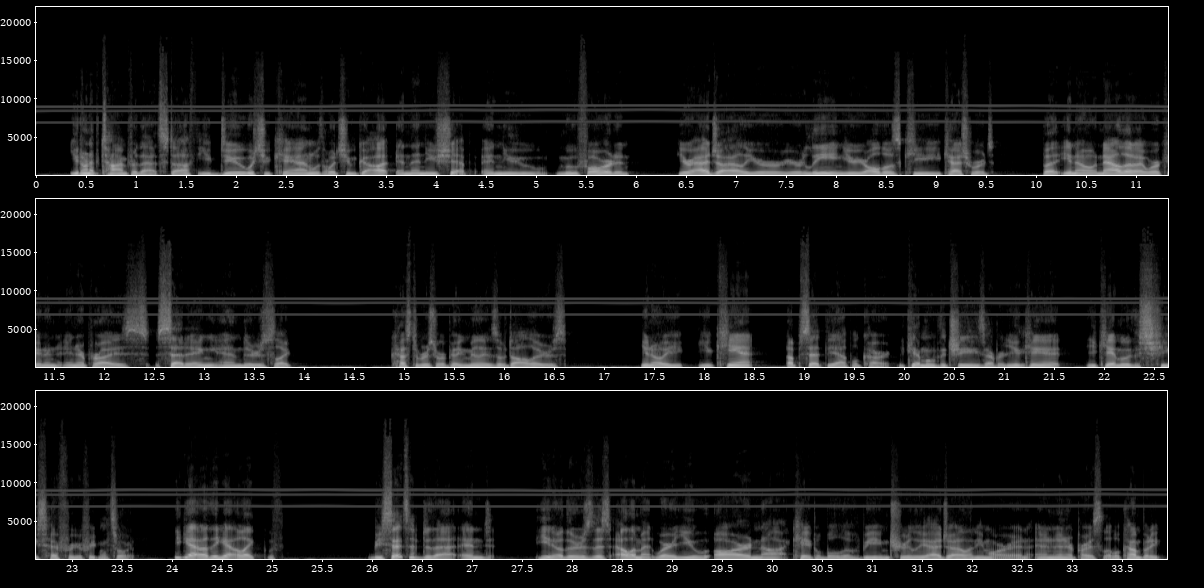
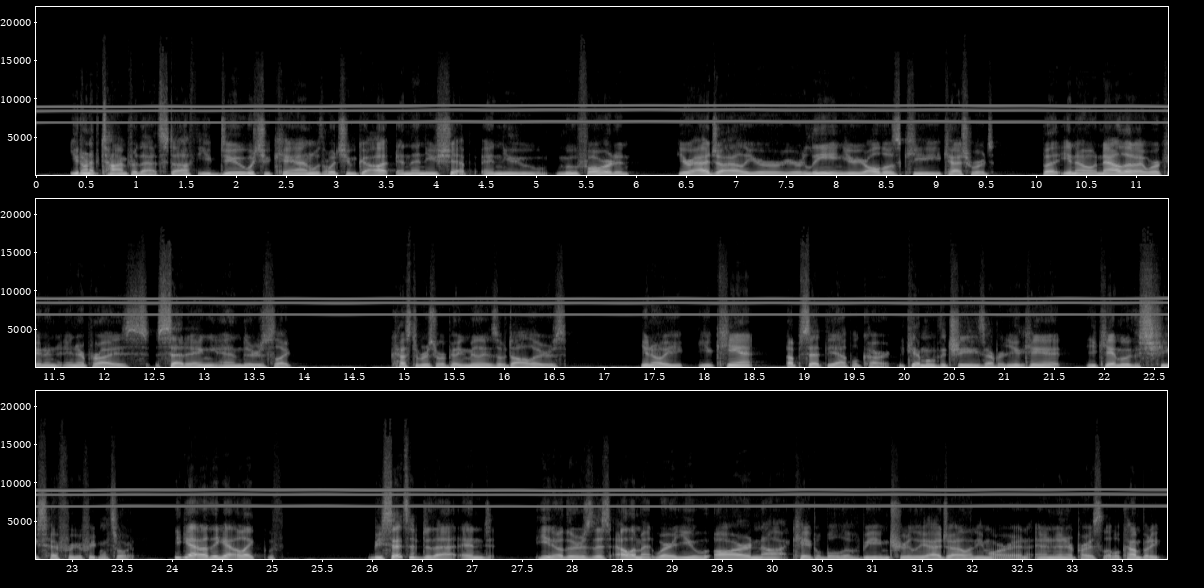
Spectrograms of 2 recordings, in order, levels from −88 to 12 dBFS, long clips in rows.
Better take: first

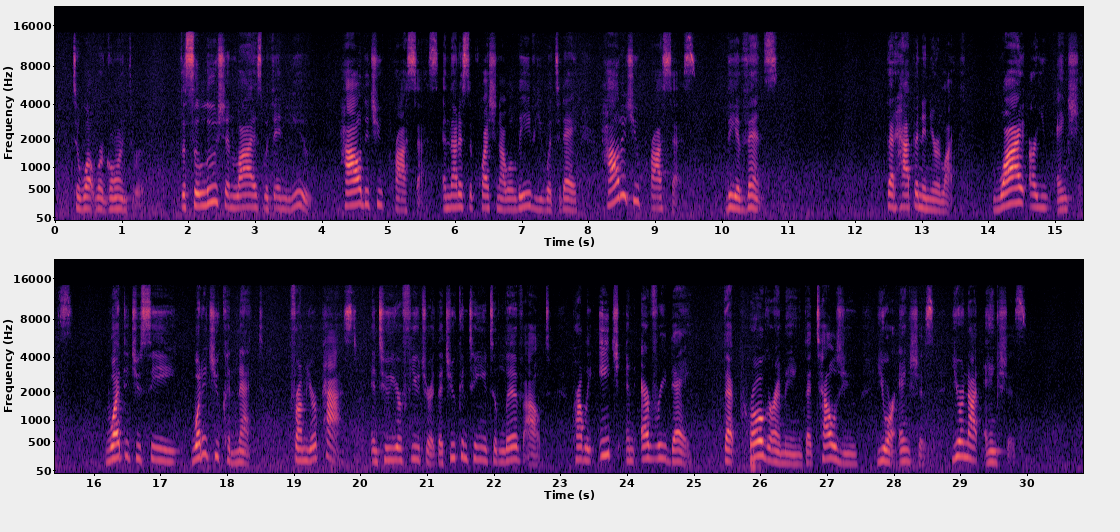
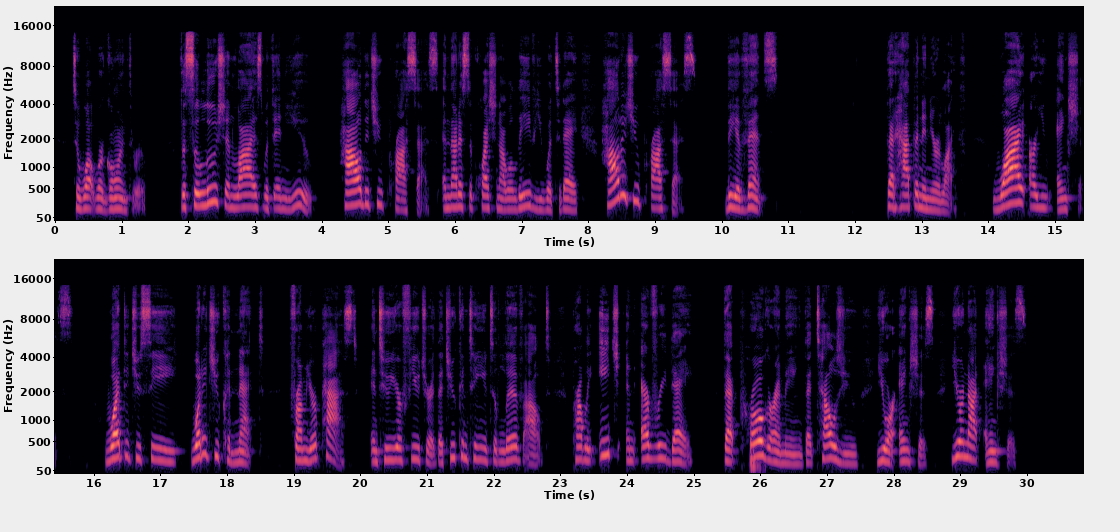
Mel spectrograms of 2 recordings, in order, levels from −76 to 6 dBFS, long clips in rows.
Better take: second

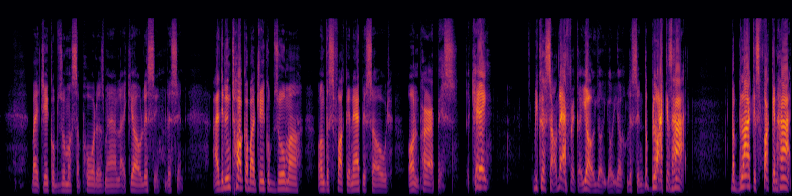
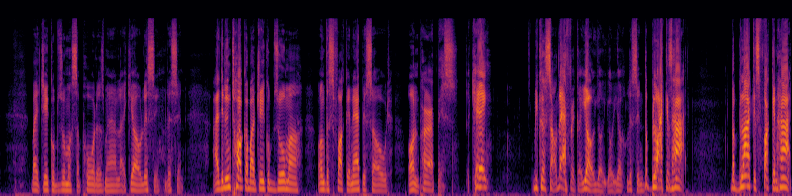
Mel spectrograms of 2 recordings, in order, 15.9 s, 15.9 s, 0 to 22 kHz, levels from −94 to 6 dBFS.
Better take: second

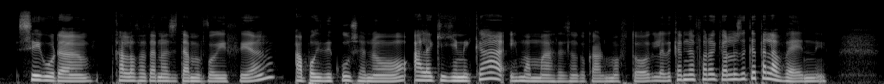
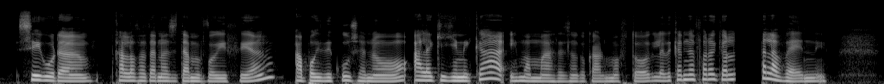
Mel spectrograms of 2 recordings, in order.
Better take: first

